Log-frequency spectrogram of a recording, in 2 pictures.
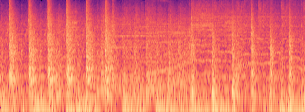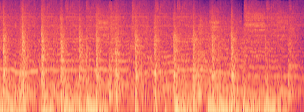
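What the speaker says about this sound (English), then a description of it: "Using the custom sword furnace, Sam heats the blade and draws it out on the power hammer." A power hammer pounds a heated steel katana blade, drawing it out in a fast, steady series of heavy blows, loud and close, with the rhythm continuing throughout.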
